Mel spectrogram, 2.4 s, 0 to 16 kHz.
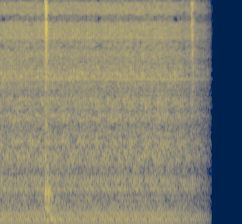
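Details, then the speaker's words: Ford 6.0 PowerStroke diesel after the Blue Spring fuel pressure mod: steady even low rumble at idle with no knocks or roughness, smoother with less vibration than before; idling healthy. "There's a little bit less vibration, which is a lot better for a motor, actually, you know, because diesels being, vibration's what kills the motor. So being less violent, whatever, per se, will actually save the longevity of your motor also. And plus, just listen to it. He's purring like a kid."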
